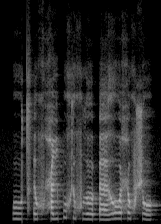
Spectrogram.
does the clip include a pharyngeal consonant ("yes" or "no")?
yes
